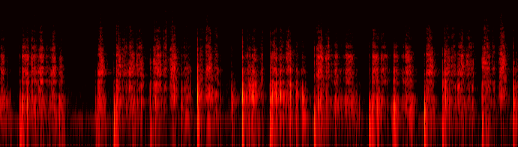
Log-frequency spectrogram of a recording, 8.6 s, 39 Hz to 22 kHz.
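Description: A fingernail taps and scratches the side of a hollow black cardboard shoe box printed "SABRINA 2." Quick dry ticks mix with papery scratching in short bursts, with a brief quiet gap early on. Each contact stops almost at once, with no lingering ring.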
